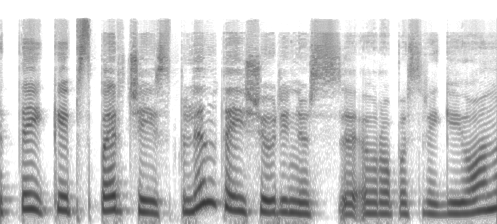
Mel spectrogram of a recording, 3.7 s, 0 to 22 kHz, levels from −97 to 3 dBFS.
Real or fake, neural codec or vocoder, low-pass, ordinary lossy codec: fake; autoencoder, 48 kHz, 128 numbers a frame, DAC-VAE, trained on Japanese speech; 14.4 kHz; Opus, 24 kbps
